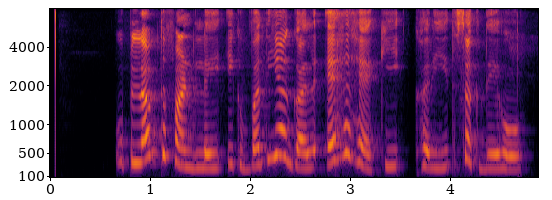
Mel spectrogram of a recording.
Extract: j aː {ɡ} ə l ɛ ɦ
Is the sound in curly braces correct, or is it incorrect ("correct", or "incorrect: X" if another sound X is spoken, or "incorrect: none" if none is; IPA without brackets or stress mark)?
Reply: correct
